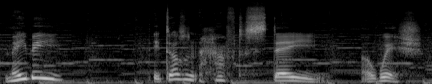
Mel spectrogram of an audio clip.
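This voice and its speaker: A man's voice: sits high, very animated, very slow, darkish tone, soft background music, full character voice. A man playing a friendly, teasing male fairy in an audio roleplay, chatting casually and reassuringly to the listener. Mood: cheerful, inviting.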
